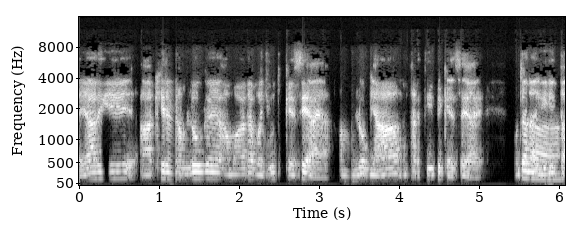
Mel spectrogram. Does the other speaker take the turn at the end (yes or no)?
no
